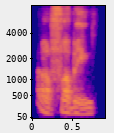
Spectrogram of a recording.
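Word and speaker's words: phubbing: It's spelled PHUB, fubbing, and it's a common term in the digital world, because it's a very common experience in the family.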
